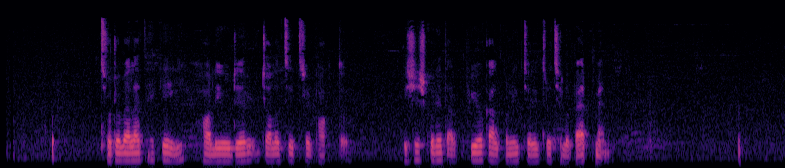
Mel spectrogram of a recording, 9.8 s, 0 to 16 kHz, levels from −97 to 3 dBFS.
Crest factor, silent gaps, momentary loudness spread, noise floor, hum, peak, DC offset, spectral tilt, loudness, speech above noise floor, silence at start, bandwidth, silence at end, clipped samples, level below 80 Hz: 20 dB; none; 18 LU; -75 dBFS; none; -26 dBFS; under 0.1%; -4 dB/octave; -44 LUFS; 31 dB; 0.65 s; 11 kHz; 0.55 s; under 0.1%; under -90 dBFS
